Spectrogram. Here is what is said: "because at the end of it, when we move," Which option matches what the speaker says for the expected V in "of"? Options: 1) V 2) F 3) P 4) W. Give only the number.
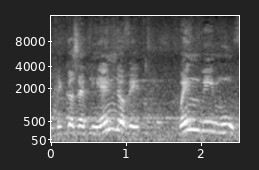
1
